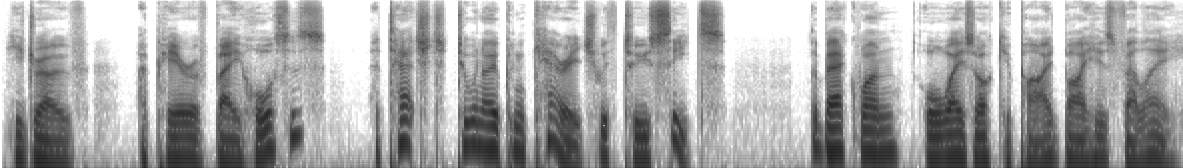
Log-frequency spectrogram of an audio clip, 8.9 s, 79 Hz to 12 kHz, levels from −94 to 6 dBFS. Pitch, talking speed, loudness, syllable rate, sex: 110 Hz, 155 wpm, -18 LUFS, 4.8 syllables/s, male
